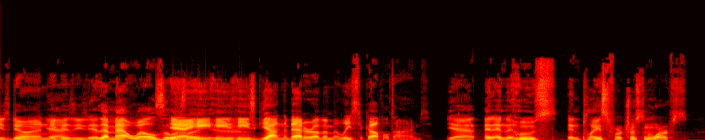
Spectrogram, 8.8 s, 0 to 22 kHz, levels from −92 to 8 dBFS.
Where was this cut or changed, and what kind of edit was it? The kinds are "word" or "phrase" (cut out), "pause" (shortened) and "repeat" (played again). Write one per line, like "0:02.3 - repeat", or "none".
none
